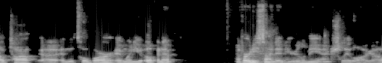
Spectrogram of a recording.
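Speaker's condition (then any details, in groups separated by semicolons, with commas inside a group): No condition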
